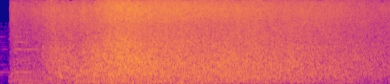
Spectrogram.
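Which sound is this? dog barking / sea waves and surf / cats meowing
sea waves and surf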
